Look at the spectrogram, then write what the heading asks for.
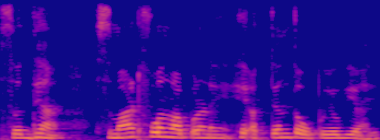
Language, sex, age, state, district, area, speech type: Marathi, female, 30-45, Maharashtra, Nashik, urban, spontaneous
